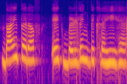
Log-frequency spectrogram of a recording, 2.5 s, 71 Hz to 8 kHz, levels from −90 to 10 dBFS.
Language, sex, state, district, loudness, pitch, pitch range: Hindi, female, Jharkhand, Ranchi, -13 LUFS, 260 Hz, 240-270 Hz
